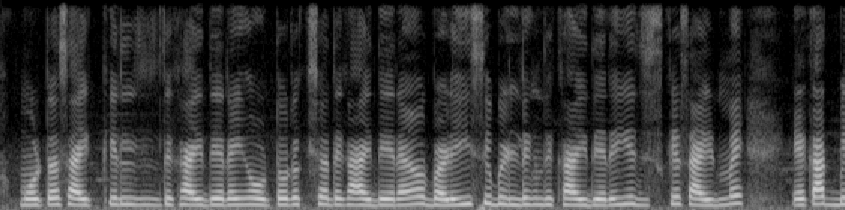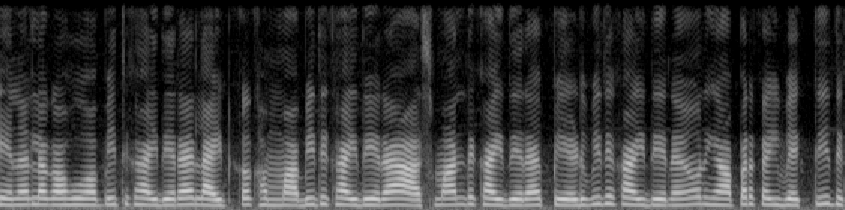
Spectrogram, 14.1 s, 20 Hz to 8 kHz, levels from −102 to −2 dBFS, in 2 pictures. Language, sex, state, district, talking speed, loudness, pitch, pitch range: Hindi, female, Uttar Pradesh, Jyotiba Phule Nagar, 245 wpm, -28 LUFS, 245 Hz, 235-255 Hz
